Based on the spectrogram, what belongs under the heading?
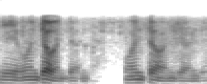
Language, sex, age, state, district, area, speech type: Nepali, male, 60+, West Bengal, Jalpaiguri, urban, conversation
